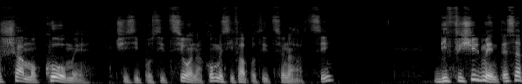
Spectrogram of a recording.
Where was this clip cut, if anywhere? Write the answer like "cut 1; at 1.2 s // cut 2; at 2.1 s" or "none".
none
